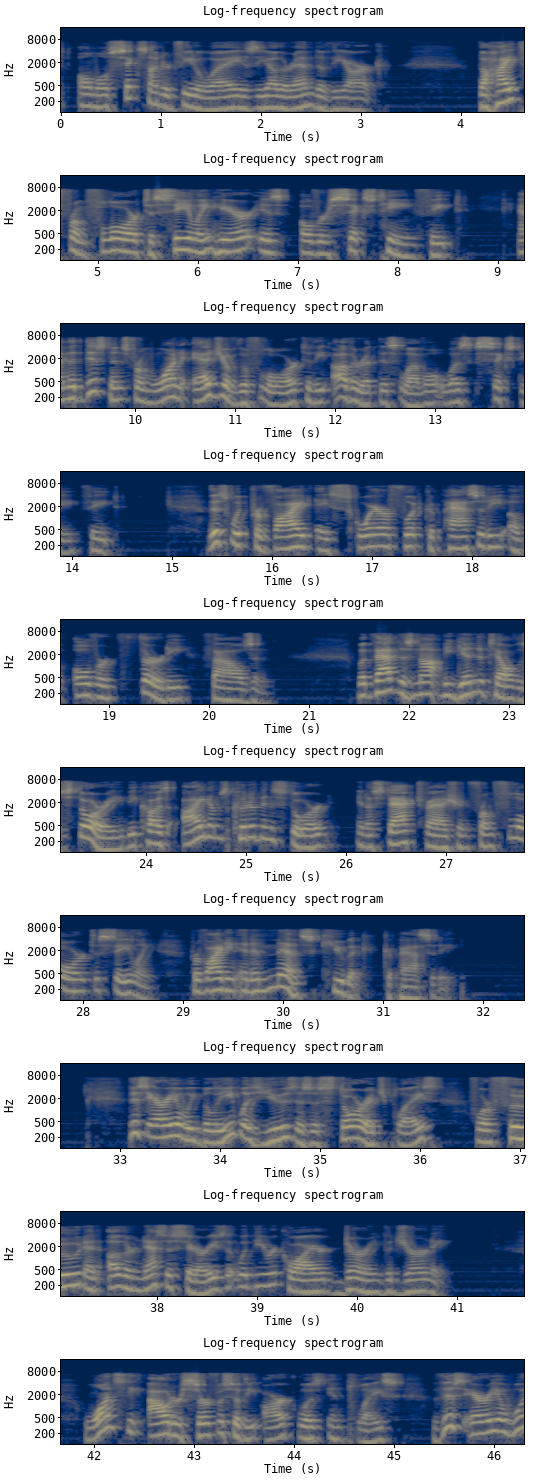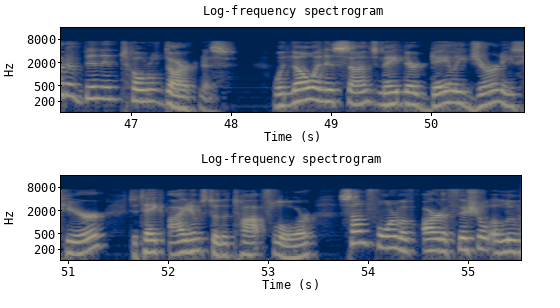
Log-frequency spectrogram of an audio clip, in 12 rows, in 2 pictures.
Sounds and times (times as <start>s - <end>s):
Speech: 0.0s - 3.3s, 4.2s - 14.6s, 15.4s - 20.6s, 21.5s - 31.8s, 33.1s - 41.0s, 41.9s - 55.5s.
